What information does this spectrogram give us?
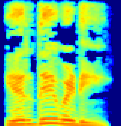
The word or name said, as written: ಎರ್ದೆವಡಿ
